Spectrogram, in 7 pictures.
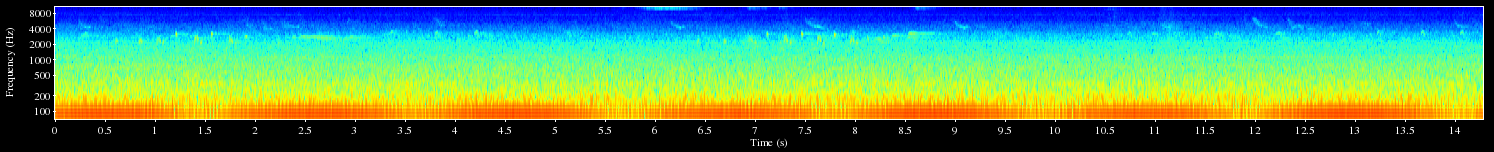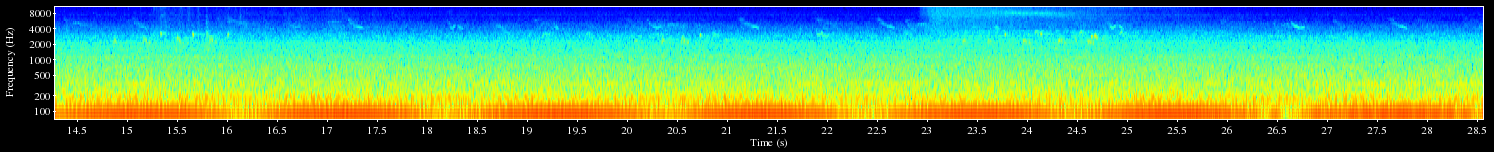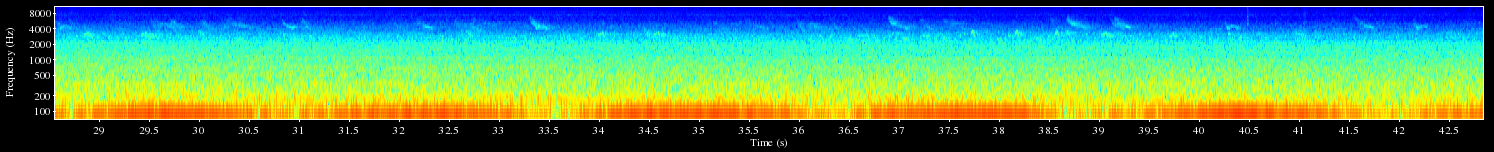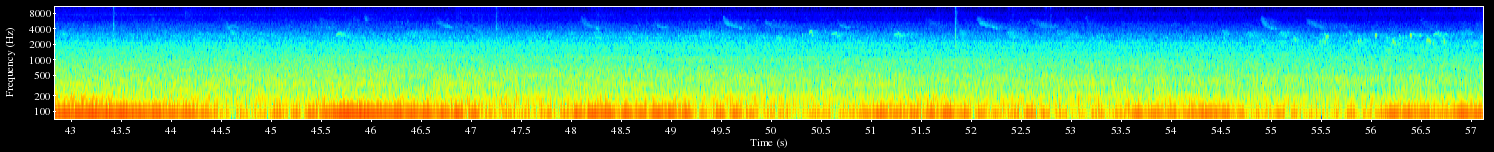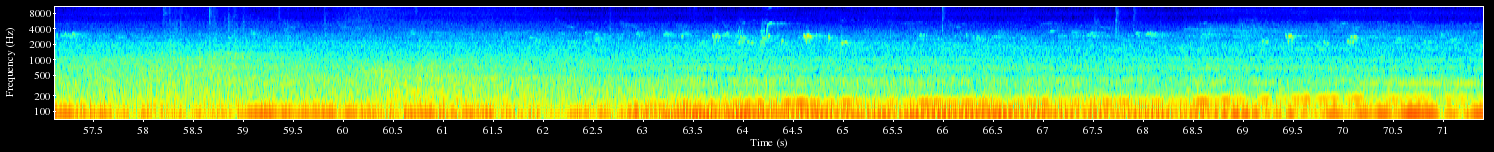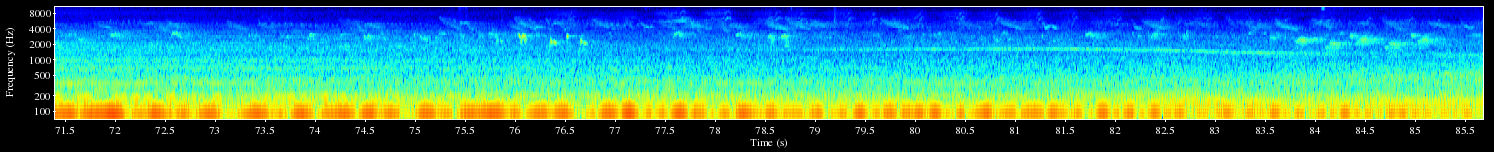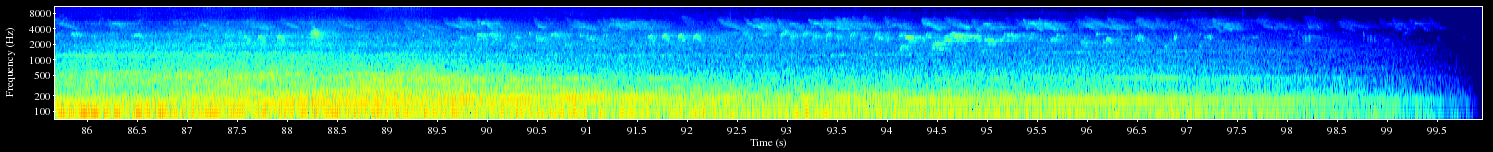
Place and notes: Zhiben Station, Taitung City - Next to the station
Next to the station, Birdsong, Traffic Sound, The weather is very hot
Zoom H2n MS +XY
Taitung County, Taiwan, 4 September, ~17:00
